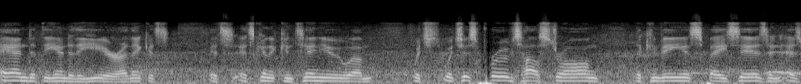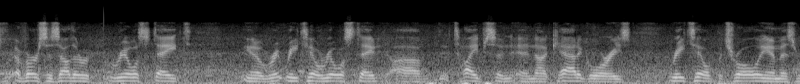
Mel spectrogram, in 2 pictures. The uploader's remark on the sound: While attending the NACS Show 2021 in Chicago. On the trade show floor.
